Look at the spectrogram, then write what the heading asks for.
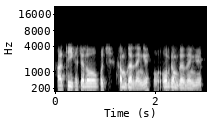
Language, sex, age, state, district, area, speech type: Hindi, male, 30-45, Madhya Pradesh, Hoshangabad, urban, conversation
